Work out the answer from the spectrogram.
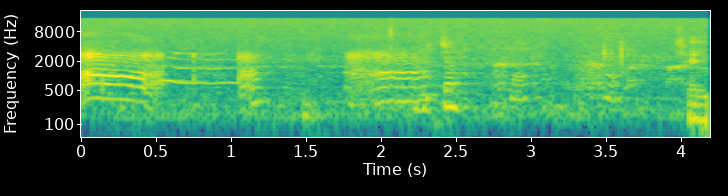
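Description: Brief whimpering, fussy infant cries with babbling, heard indoors; an ordinary fussy cry.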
